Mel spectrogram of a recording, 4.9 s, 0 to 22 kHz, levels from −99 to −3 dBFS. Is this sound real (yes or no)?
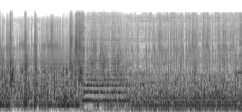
no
